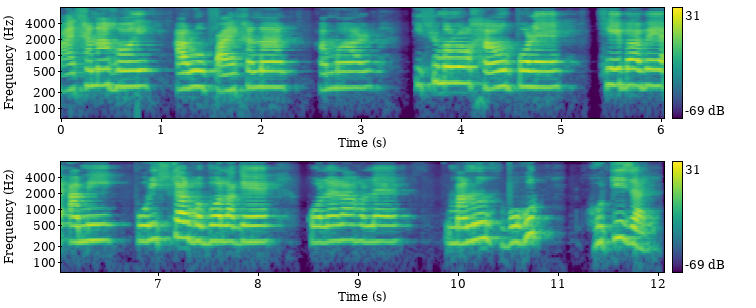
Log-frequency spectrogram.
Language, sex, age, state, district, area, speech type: Assamese, female, 45-60, Assam, Biswanath, rural, spontaneous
